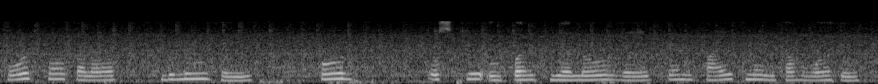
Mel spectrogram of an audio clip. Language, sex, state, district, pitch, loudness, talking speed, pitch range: Bhojpuri, female, Bihar, Saran, 205 Hz, -26 LUFS, 110 wpm, 195-225 Hz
